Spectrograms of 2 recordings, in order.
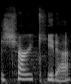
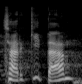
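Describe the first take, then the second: First: The name begins with an 'sh' sound. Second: The name begins with a 'ch' sound. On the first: The speaker calls it right. "but it's Sharkita" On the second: The speaker calls it wrong. "I've been calling her Charquita"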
